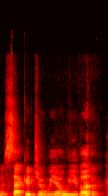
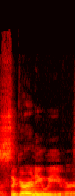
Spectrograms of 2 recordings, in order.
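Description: First: "Sacagawea Weaver" in place of Sigourney; jokingly wrong name; deliberate mispronunciation. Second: "Sigourney Weaver" said normally; plain correct pronunciation; correct name. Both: Shown as a demonstration. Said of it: "keep pronouncing her name wrong".

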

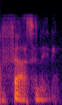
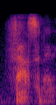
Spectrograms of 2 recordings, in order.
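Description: First: Softly said, trailing off; soft murmur. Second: Breathy, unvoiced whisper. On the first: Acted. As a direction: let the word fade out quietly. Repeats word, then whispers it. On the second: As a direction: whisper the word to yourself. Same word repeated in a whisper.

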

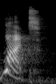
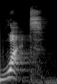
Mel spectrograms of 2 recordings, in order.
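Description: First: What yelled loud and much higher. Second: What yelled loud and a bit higher. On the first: Principal yelling into the wrong end of the phone. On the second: Principal yelling into the right end of the phone. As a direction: yell What once more, a touch less pitched. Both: Acted.

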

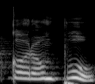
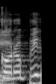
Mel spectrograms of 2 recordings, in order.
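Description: First: Κορομπού with a Greek accent, ending in -ού; French word in Greek sounds: κορομπού; Greek-accented French reading. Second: Κοροπή with a plain -πή ending; Κοροπή, the misread French word ending in an ee sound; mistaken reading. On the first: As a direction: say κορομπού as French read with plain Greek sounds, -μπού at the end. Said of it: "θα σας το πω πάλι με ελληνική προφορά". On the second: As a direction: quote the misreading Κοροπή, ending in -πή instead of -μπού. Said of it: "δεν διαβάζεται". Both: Shown as a demonstration.

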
